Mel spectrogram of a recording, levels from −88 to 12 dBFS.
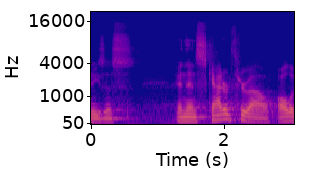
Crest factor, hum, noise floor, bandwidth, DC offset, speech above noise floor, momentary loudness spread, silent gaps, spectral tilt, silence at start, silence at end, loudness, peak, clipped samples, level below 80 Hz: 18 dB; none; -67 dBFS; 16 kHz; under 0.1%; 29 dB; 11 LU; none; -5.5 dB/octave; 0 s; 0 s; -39 LUFS; -20 dBFS; under 0.1%; -72 dBFS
